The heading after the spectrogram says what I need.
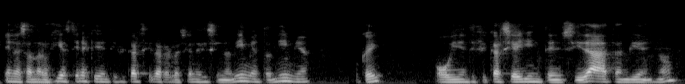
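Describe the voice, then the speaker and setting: A man's voice: medium pitch, fairly even intonation, quick pace, darkish tone, slightly rough, lo-fi sound. A man with a Peruvian Spanish accent teaching a vocabulary class, listing synonyms and checking in with his students. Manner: drills vocabulary lists, checks in with students often. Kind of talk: online class lecture.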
